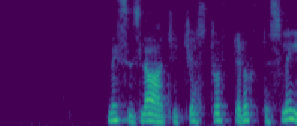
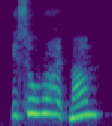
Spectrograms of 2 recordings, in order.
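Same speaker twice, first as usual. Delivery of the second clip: put-on much higher, louder boyish reassurance; reassuring boy; 11 semitones higher, 7 dB louder than usual. A narrator's reading. Lester looking in on his mum, high boyish reassurance. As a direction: soothe mum like an eager young son. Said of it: "he reassured her".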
